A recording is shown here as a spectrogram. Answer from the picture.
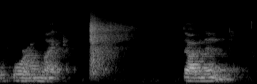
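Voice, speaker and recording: A woman with a very deep, low pitch, in audible room echo. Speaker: author and podcaster. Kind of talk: public conversation, Q&A. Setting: library event with live audience. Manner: fast; loud.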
